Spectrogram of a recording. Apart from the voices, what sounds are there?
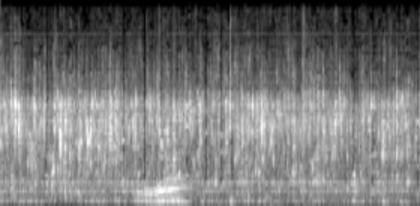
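tap water running into a pot for pasta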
